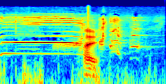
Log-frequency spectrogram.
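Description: A rooster crowing, ending on one long steady note of just over a second that then breaks off.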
